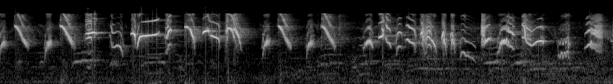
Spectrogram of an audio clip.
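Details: Female Oriental magpie-robin used to fire up males, singing a lively sequence of clear whistled slurs and quick clipped notes in short rhythmic bursts, steady and loud throughout.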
